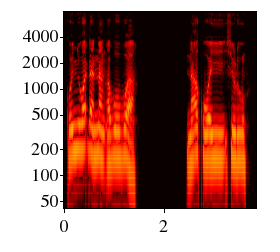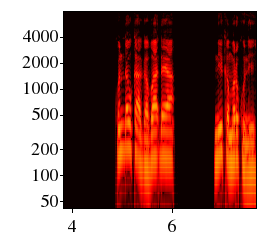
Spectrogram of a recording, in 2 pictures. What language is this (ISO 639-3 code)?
hau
